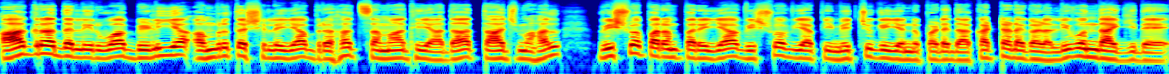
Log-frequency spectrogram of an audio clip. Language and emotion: Kannada, neutral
